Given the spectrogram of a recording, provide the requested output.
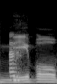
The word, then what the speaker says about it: Nebel: sitting down with Bob Nebel. I hope I pronounced your last name right. We usually use the long E. It's Uh, Nebel, but there oh, there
